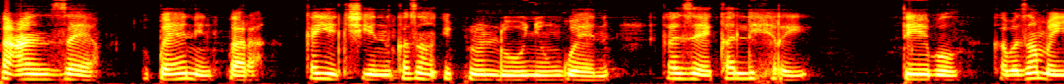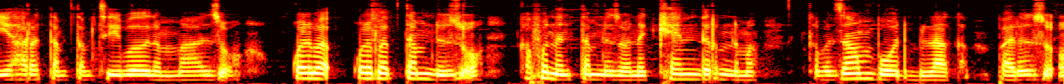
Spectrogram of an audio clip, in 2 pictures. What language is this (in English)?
Dagbani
